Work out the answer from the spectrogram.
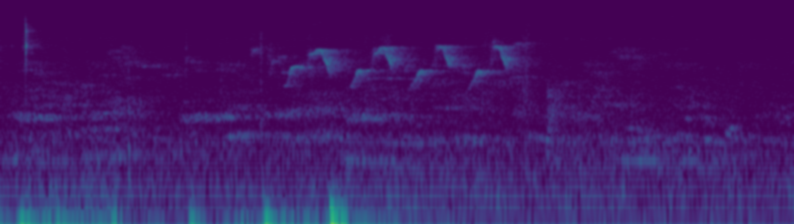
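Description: A small bird chirping in the background: a quick run of about seven short high chirps, alternating between two pitches, about two seconds in. A few dull low thumps, the sharpest in the middle of the chirping, sit under a low hum.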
